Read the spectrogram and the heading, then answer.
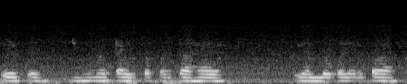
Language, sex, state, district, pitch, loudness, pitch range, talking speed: Hindi, male, Uttar Pradesh, Shamli, 160 Hz, -15 LUFS, 155-165 Hz, 105 wpm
